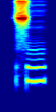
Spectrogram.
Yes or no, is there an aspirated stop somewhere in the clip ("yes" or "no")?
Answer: no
